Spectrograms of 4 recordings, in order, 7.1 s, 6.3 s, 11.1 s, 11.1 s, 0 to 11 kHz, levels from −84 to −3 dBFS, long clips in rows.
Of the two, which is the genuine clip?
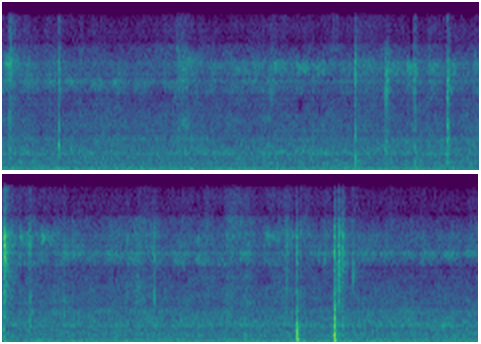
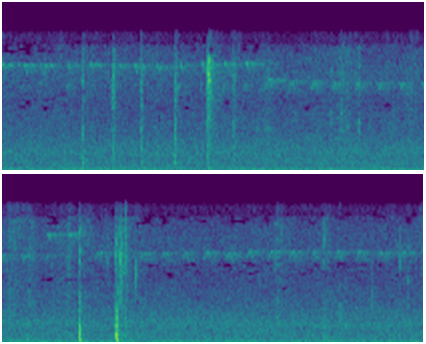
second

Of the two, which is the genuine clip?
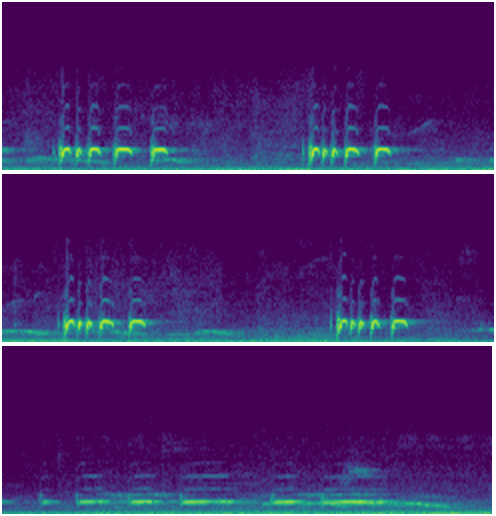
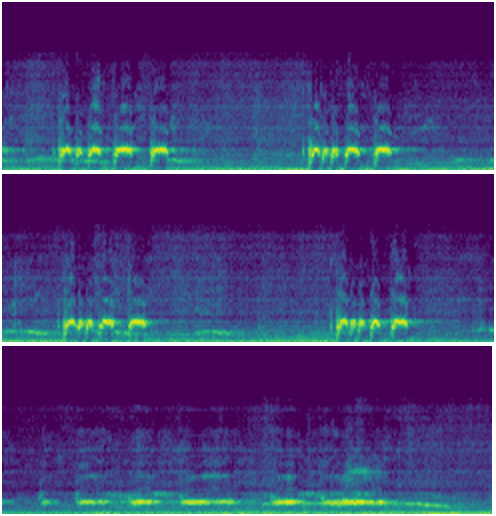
first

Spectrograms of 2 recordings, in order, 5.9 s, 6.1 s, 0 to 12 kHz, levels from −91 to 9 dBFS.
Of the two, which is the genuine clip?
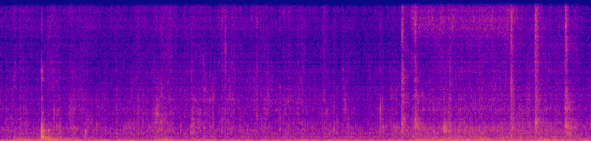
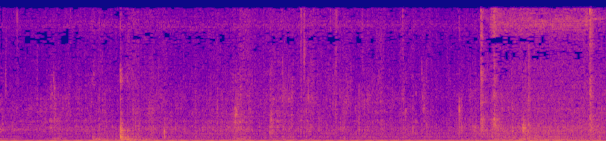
second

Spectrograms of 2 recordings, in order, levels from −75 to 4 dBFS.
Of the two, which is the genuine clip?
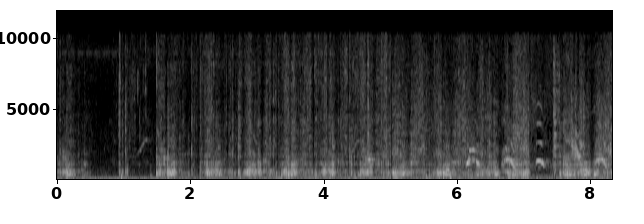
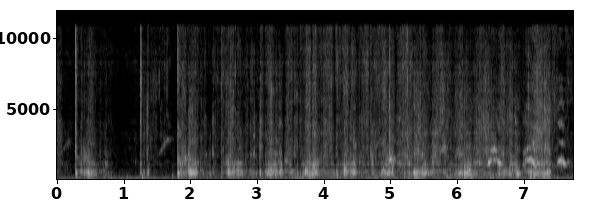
first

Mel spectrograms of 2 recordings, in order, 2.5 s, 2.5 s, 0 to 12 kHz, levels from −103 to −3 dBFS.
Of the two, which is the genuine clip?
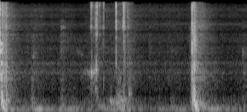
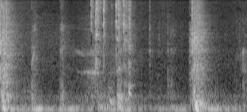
second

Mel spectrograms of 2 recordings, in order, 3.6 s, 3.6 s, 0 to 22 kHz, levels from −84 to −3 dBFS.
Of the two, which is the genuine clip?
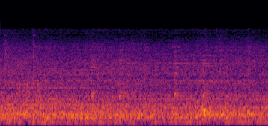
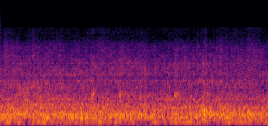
first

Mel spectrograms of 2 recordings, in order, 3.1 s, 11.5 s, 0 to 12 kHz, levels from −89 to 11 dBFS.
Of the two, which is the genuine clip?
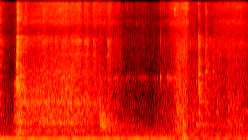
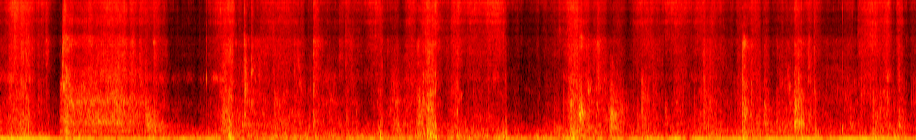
first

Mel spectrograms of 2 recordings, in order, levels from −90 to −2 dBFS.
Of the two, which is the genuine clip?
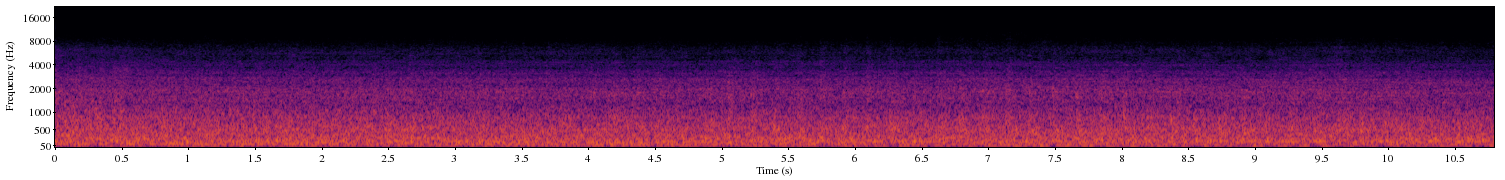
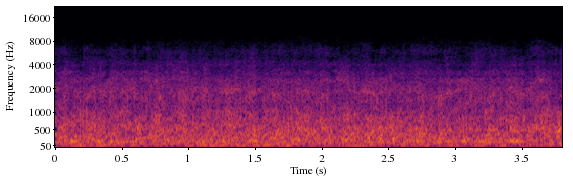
first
